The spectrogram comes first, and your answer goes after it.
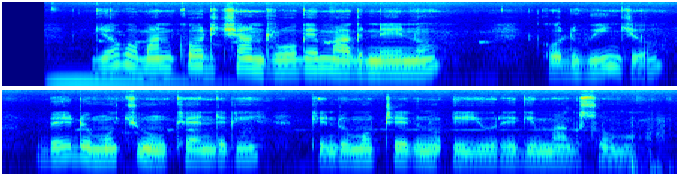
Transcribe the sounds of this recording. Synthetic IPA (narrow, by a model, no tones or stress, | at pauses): d͡ʒɔɡɔmankɔdt͡ʃanɾwɔɡɛmaɡneno | kɔdwiɲd͡ʒo̰ | bedomot͡ʃuŋkʰɛndɡɪ | kendomotʰeɡnoʔejoɾeɡɪmaɡso̰mo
